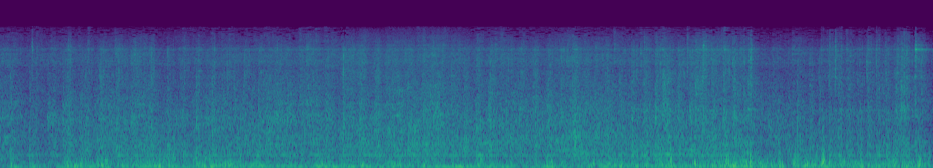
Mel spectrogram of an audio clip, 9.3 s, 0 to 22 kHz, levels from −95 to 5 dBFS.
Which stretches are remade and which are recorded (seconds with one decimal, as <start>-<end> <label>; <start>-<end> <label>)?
0.0-3.5 recorded; 3.5-4.7 remade; 4.7-9.3 recorded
